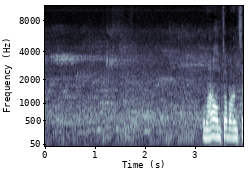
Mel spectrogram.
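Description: A volleyball bounces on a hard floor.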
